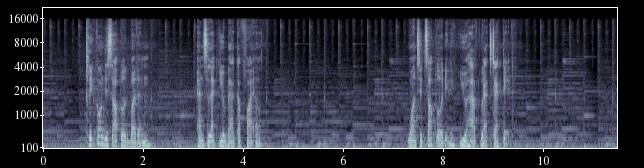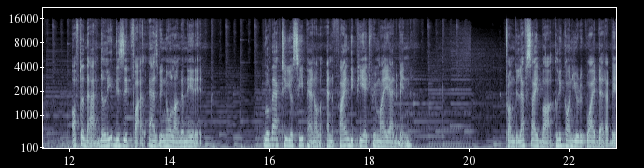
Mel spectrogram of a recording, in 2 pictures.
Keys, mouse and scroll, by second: 2.9-7.0 drag, 8.5 click, 8.5 click, 11.5 click, 15.8 click, 16.5 scroll down 1, 17.1 scroll up 1, 19.3 scroll down 1, 19.4 click, 22.1 click, 22.1 click.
